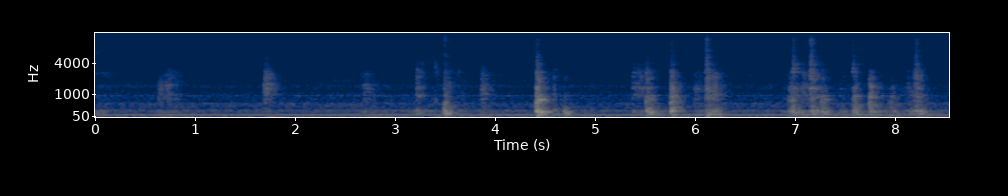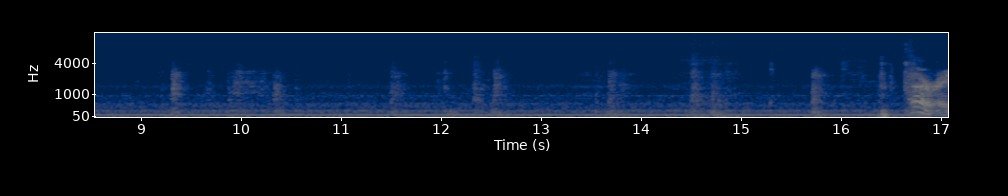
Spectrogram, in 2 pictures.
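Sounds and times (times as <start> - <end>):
steady low hum: 0.0 - 17.0
objects knocking and clattering: 4.4 - 4.8, 5.4 - 8.4.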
